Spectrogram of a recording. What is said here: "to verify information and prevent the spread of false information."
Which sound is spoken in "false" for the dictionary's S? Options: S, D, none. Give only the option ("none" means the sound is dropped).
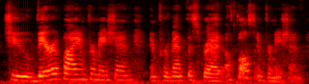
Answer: S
